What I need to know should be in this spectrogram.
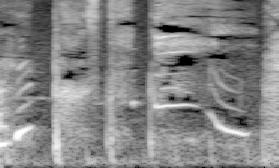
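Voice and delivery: breaking into a choked, whispered cry; almost crying, barely voiced; tearful whisper. Real, not acted. Teen overcome by her idol's post, tearful whisper. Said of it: "I'm gonna cry".

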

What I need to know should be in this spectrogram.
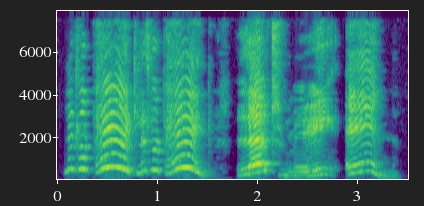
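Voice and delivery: high, loud, slow wolf call; hammed-up wolf calling at the door; big bad wolf. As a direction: boom it out like the hungry wolf. Retelling, wolf's line acted.

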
